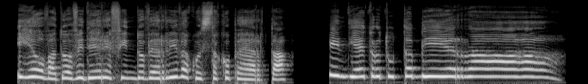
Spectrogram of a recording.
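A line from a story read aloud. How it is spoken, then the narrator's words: Yelled. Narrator (Italian): urla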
